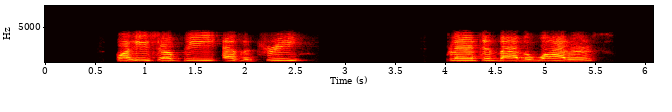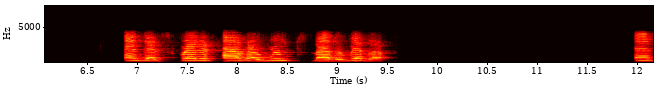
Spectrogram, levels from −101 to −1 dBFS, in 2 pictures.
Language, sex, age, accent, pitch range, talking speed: English, male, 50-69, American, 240-295 Hz, 105 wpm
